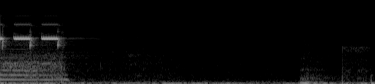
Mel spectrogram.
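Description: Ventilator low pressure alarm sounding a close, loud tonal beep pattern of two quick pulses in the first half second, then quiet room noise and a few soft clicks and rustles, with no talking.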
